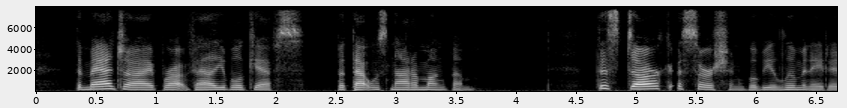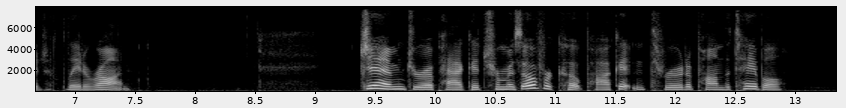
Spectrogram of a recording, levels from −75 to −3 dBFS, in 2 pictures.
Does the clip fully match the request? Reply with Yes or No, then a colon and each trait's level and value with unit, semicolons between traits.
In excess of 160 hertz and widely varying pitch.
No: high, 190 Hz; average, 3.5 semitones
